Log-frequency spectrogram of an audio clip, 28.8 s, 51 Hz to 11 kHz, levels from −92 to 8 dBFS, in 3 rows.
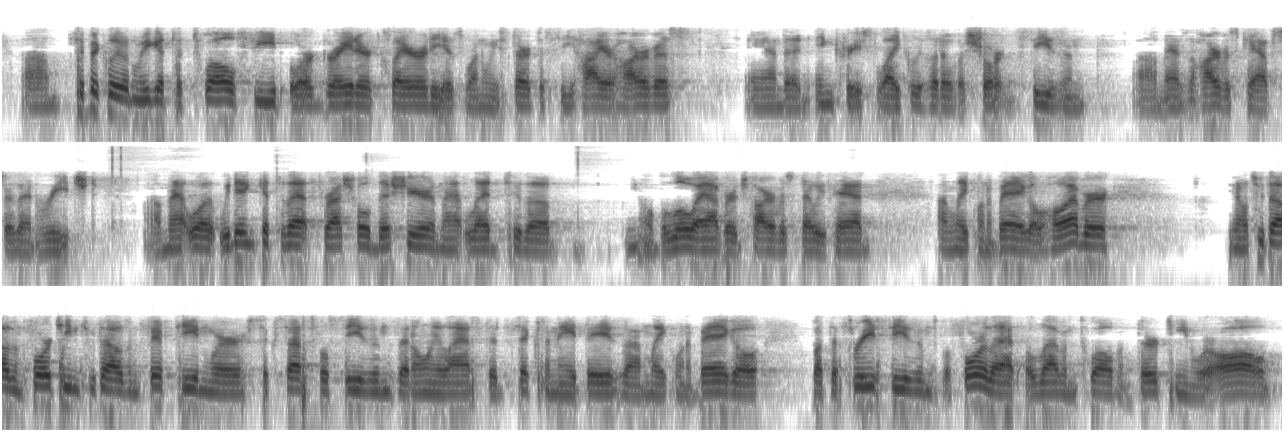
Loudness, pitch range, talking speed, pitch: -19 LUFS, 100-120 Hz, 190 wpm, 105 Hz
